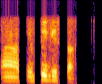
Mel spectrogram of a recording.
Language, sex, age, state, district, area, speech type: Telugu, male, 18-30, Telangana, Mancherial, rural, conversation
